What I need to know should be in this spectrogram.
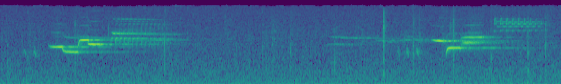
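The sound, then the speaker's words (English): Wood thrush song: two faint, flutelike phrases of quick high notes with a quiet pause between, each ending in a brief flourish, singing outdoors. “we heard the sound of a wood thrush singing outside of our window.”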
